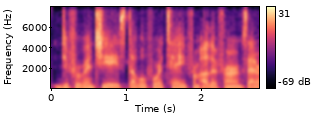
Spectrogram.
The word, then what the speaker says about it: Forte: Is it pronounced Forte? Yeah, it is.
